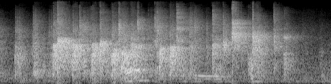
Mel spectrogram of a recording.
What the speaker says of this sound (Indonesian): Oke, tepuk tangan buat si Nilo.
